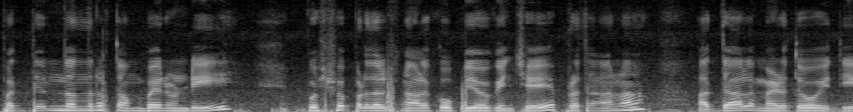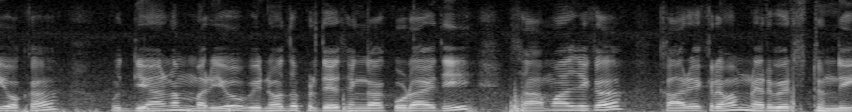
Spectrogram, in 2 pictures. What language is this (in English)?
Telugu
